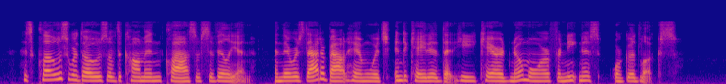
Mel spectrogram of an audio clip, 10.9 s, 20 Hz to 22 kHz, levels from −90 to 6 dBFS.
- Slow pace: No, average, 155 wpm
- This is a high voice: No, medium, 180 Hz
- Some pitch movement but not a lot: No, narrow, 2.1 semitones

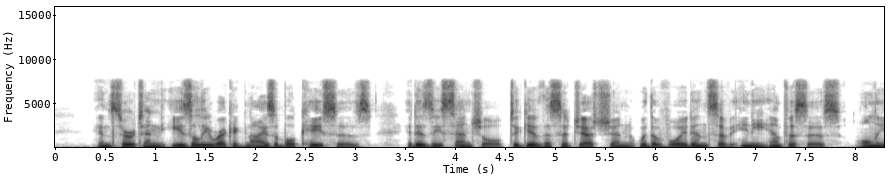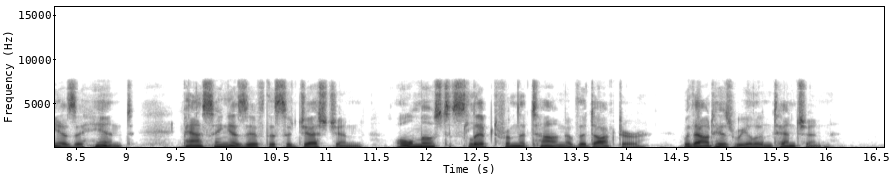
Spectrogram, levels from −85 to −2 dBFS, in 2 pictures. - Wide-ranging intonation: No, average, 3.7 semitones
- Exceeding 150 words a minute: No, slow, 135 wpm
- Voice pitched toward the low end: Yes, low, 125 Hz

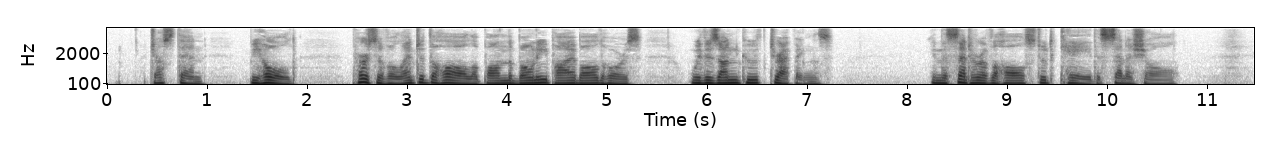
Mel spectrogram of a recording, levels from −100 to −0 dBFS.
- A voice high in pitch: No, low, 135 Hz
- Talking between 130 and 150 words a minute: Yes, slow, 135 wpm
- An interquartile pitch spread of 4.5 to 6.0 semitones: No, average, 3.4 semitones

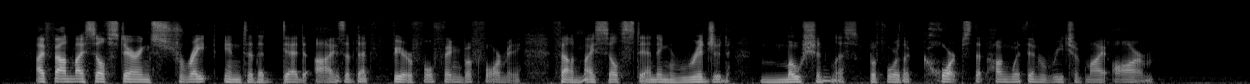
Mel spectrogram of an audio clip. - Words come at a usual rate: Yes, average, 145 wpm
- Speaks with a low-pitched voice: Yes, low, 115 Hz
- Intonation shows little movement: Yes, narrow, 1.6 semitones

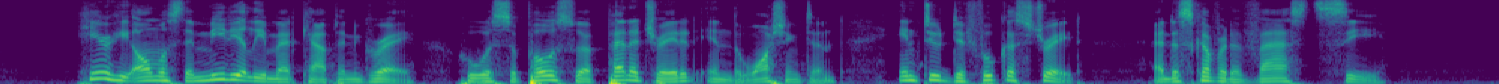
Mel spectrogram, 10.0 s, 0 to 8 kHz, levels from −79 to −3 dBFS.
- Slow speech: No, average, 150 wpm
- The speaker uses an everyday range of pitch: No, wide, 6.3 semitones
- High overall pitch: No, low, 115 Hz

